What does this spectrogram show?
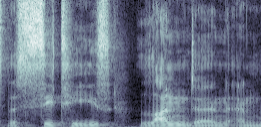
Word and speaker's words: London: So, they just assume, well, this is how we pronounce it in German. This is going to be understandable in English as well. But this is Lon Washington. That's their German pronunciation rules. They're not English pronunciation rules.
